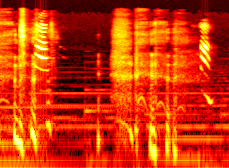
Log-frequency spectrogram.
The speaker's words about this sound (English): As soon as you say that about snakes, Gino's going to let out his little kitty mew.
